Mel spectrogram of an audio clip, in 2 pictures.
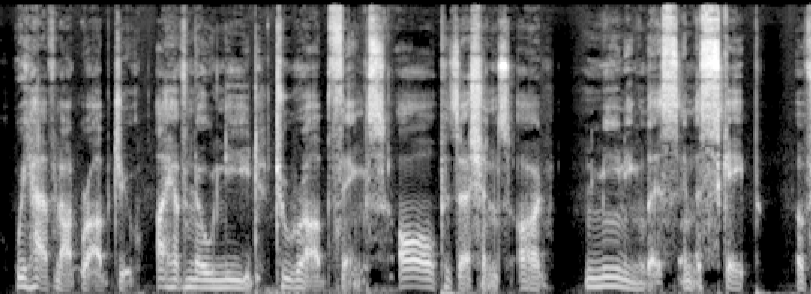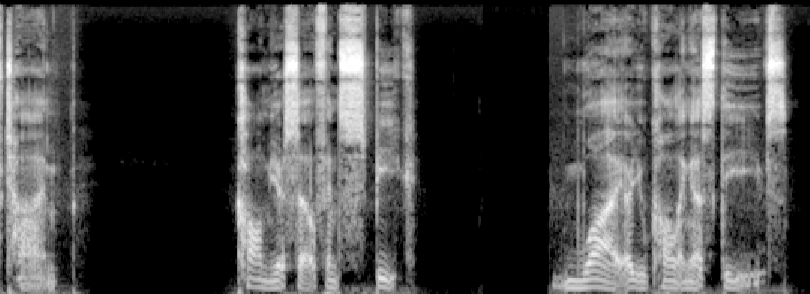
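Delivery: low, menacing, intimidating in-character voice. Voicing a character intimidating a woman who accused them: intimidating in character. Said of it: "he's gonna attempt to intimidate".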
